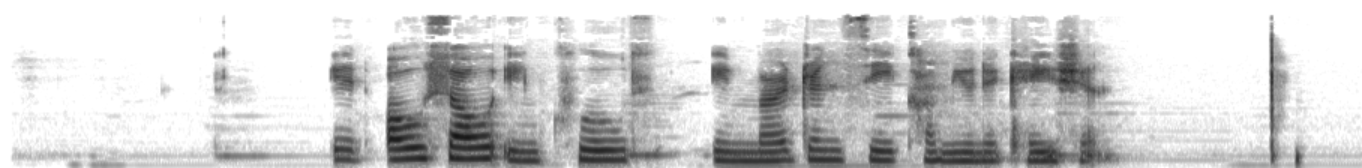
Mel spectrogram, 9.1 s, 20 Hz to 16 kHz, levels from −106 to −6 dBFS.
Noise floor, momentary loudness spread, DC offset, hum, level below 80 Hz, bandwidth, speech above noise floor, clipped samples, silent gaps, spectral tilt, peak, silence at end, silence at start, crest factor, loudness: -80 dBFS; 14 LU; under 0.1%; none; -64 dBFS; 11.5 kHz; 56 dB; under 0.1%; none; -4 dB/octave; 0 dBFS; 0.4 s; 2.2 s; 26 dB; -25 LUFS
